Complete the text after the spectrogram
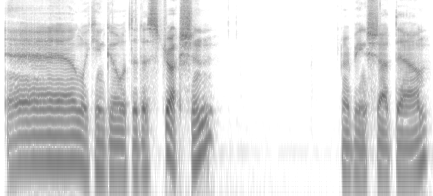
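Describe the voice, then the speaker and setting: A man's voice: low voice, slow pace, pushed and bright, no echo, studio quality. A man talking casually to himself while streaming. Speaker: streamer practising voice acting. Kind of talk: casual self-talk on a livestream.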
